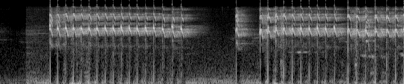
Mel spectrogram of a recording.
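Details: Cililin delivering long, clear chattering bursts of rapid high notes, one lasting over a second, a brief lull, then another fast sustained chatter.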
